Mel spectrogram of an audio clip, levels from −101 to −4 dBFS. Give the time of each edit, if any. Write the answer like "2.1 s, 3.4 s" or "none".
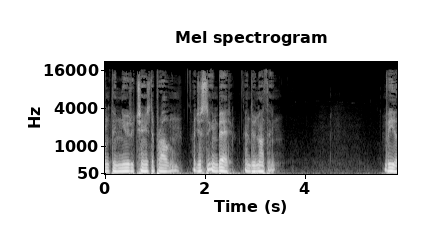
none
